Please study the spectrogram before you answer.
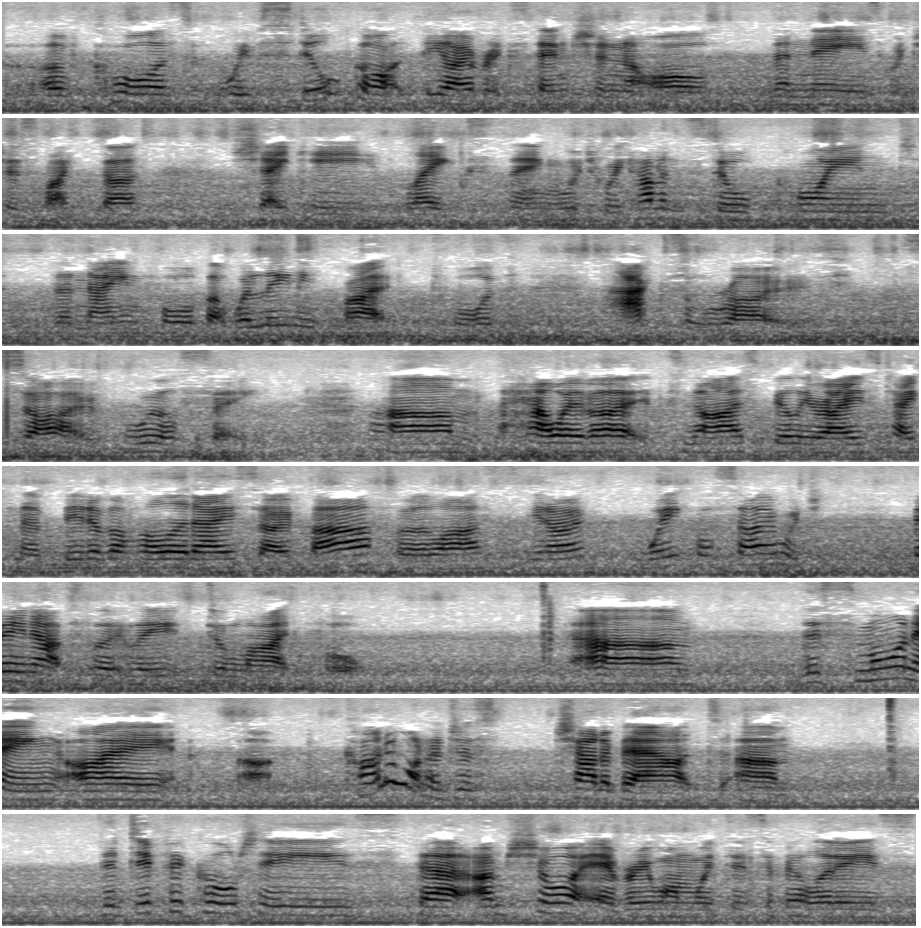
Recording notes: Here is one of my adventures, both on the way and immediately after the meet. I try not to over edit my episodes so excuse back ground noise.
